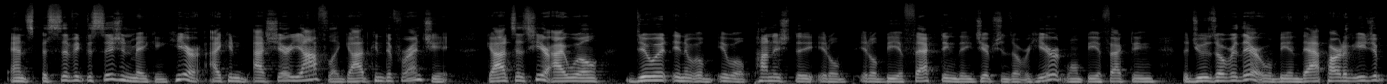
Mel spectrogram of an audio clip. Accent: American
